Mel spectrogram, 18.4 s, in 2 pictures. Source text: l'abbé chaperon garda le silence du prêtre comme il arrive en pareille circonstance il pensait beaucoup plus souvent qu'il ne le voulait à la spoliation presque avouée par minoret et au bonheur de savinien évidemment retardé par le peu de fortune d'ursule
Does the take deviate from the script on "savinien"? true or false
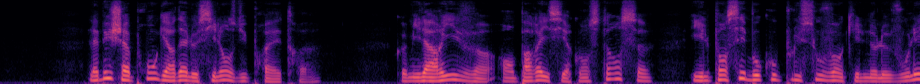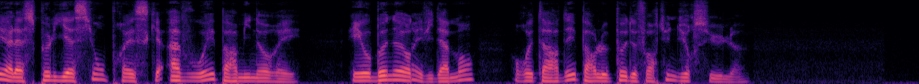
true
